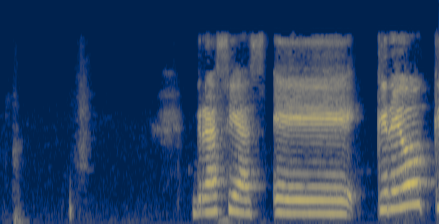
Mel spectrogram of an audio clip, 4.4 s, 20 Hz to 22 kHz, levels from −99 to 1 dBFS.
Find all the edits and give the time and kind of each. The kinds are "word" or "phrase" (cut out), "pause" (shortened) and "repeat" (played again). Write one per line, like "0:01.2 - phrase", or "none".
none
